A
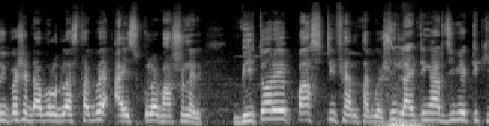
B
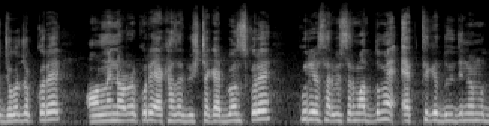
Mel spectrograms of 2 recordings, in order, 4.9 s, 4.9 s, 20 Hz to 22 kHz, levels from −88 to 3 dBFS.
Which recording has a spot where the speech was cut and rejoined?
A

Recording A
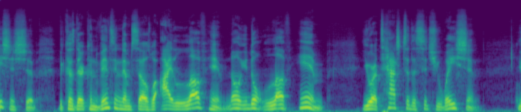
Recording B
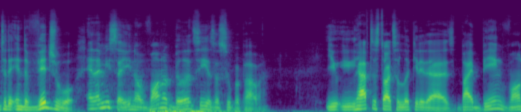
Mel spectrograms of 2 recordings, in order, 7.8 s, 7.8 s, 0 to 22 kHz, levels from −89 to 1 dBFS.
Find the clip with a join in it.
B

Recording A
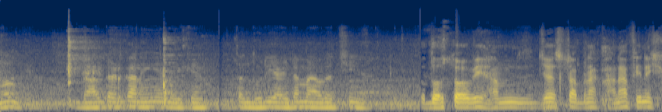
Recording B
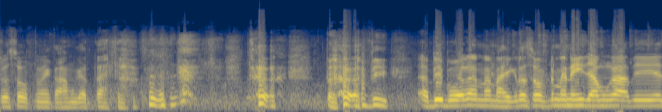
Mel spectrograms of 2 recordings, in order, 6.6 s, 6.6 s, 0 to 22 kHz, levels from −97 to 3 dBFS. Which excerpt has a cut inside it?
A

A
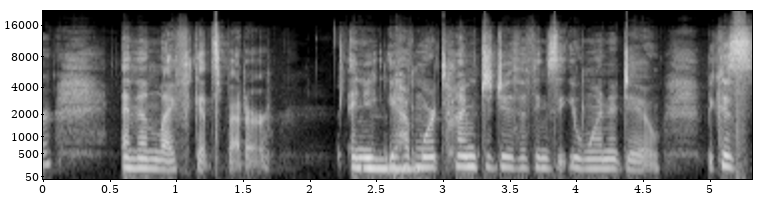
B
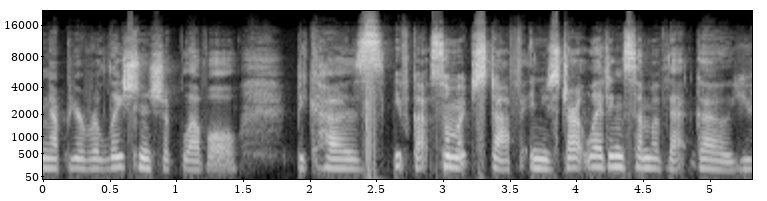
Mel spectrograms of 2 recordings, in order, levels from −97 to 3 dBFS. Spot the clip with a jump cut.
B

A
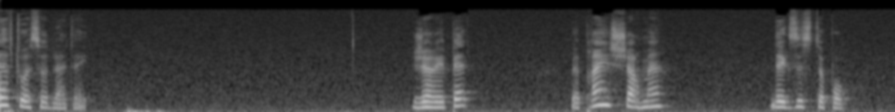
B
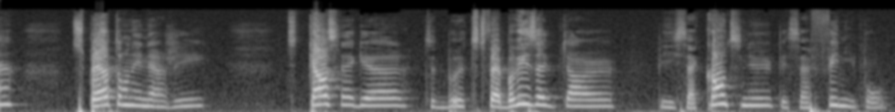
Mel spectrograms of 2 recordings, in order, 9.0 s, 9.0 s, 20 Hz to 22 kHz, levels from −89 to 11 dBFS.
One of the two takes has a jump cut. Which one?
B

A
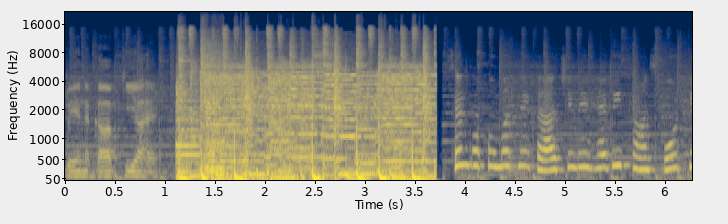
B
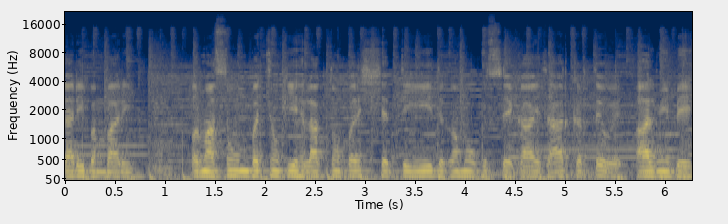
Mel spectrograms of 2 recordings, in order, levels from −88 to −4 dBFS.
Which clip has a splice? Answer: A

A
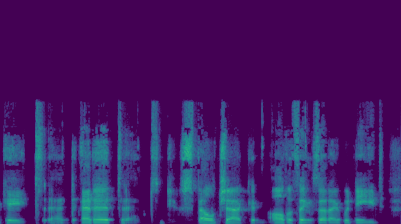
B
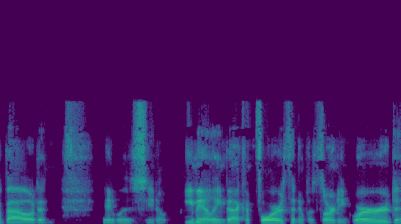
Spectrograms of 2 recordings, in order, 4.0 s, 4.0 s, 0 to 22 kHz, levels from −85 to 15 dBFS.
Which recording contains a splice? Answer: B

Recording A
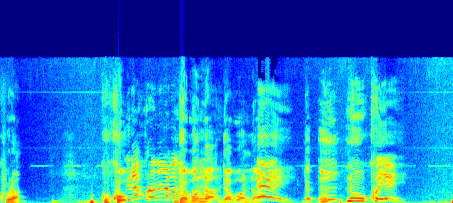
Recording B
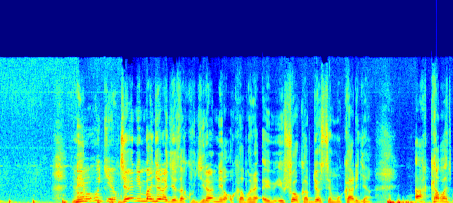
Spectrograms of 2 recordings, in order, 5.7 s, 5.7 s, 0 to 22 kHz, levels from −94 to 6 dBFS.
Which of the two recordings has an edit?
B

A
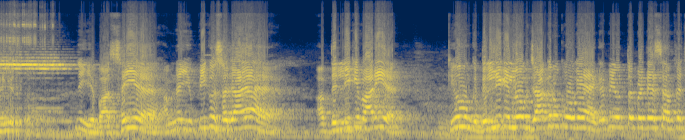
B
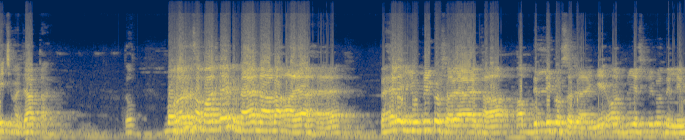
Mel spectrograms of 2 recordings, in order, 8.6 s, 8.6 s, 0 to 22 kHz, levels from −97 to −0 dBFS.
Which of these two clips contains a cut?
B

